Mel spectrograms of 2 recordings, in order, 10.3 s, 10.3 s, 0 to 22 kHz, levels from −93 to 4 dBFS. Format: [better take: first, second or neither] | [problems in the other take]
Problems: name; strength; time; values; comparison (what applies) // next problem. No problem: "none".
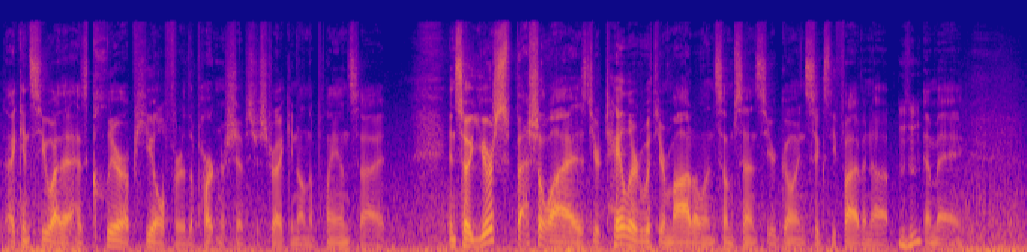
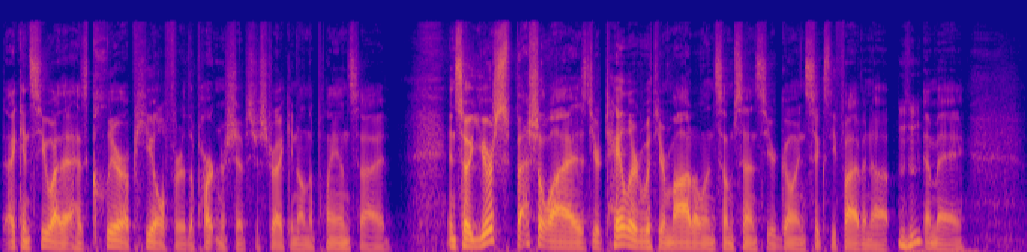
second | wind noise on the microphone; occasional gusts; 20 dB below the speech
